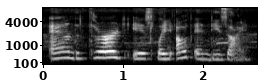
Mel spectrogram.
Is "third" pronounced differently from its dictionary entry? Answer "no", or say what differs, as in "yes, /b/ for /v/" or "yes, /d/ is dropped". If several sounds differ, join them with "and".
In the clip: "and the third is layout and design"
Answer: no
